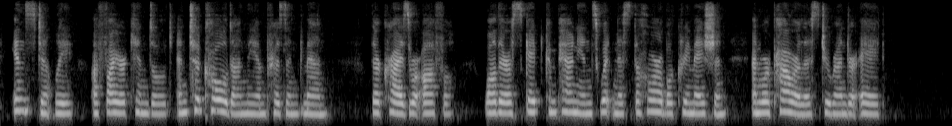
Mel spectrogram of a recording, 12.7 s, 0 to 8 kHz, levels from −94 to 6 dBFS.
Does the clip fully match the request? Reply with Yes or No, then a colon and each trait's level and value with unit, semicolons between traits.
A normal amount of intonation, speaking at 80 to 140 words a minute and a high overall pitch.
No: narrow, 2.0 semitones; slow, 135 wpm; high, 210 Hz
